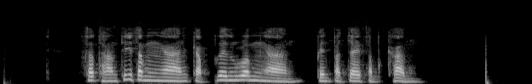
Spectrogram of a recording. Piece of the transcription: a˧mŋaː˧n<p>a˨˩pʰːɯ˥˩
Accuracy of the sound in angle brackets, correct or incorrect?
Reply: incorrect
